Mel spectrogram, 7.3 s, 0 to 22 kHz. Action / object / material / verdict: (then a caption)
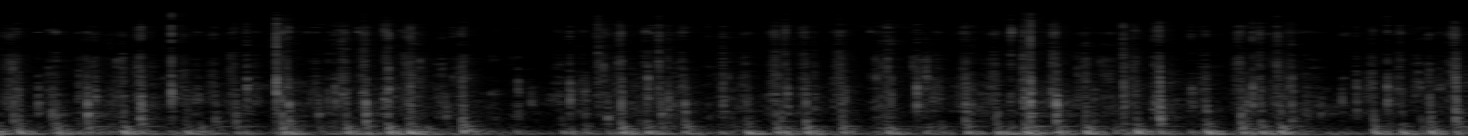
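tap / plastic mechanical keyboard / plastic / none. Fingertips type steadily on an Epomaker NiZ Plum Atom 68, a compact plastic mechanical keyboard with white and purple PBT keycaps. Short, dense keystroke clicks run continuously with a deep low thump under each press and little ring.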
